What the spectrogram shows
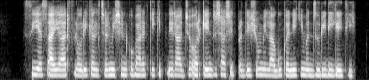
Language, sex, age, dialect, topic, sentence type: Hindi, female, 25-30, Hindustani Malvi Khadi Boli, banking, question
